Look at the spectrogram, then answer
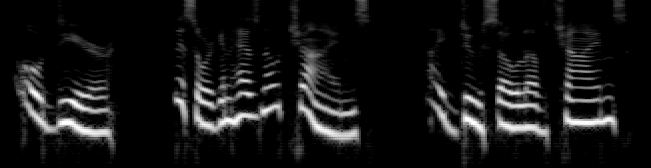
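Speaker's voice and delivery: sweet, delicate, dainty and charming small voice. Quoting a woman who turned to Beth after surveying the organ, charming little voice. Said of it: "said in the most charming little voice".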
